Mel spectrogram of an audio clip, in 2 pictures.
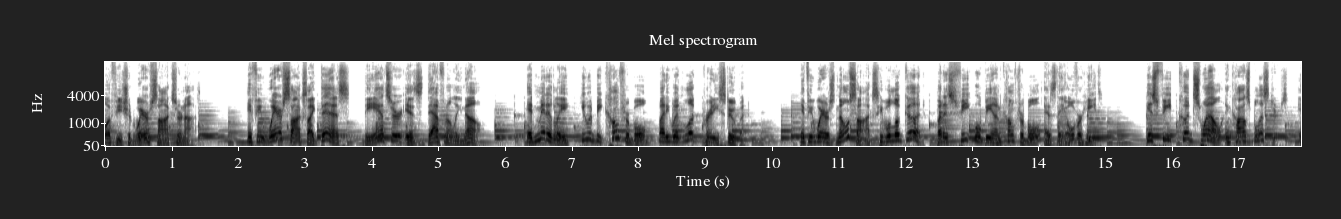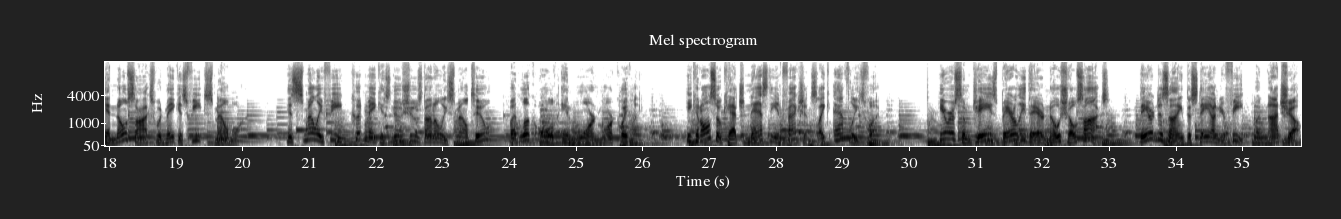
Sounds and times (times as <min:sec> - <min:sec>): Speech: 0:00.0 - 0:01.4, 0:02.2 - 0:05.7, 0:06.3 - 0:09.7, 0:10.4 - 0:15.0, 0:15.6 - 0:20.0, 0:20.7 - 0:26.0, 0:26.7 - 0:29.6, 0:30.4 - 0:35.8
Music: 0:00.0 - 0:35.8.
